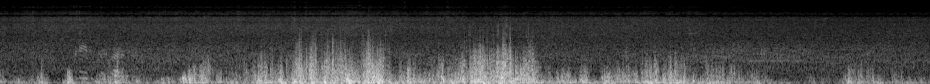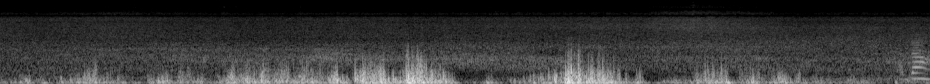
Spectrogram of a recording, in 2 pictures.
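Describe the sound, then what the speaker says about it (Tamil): Strong wind gusts outdoors beside a mountain house, a steady roar of microphone buffeting that swells and eases while a person talks over it throughout. "பார்த்தீங்களா காற்று காற்று காட்டணும் தான் நான் வந்தேன் வெளியே."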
